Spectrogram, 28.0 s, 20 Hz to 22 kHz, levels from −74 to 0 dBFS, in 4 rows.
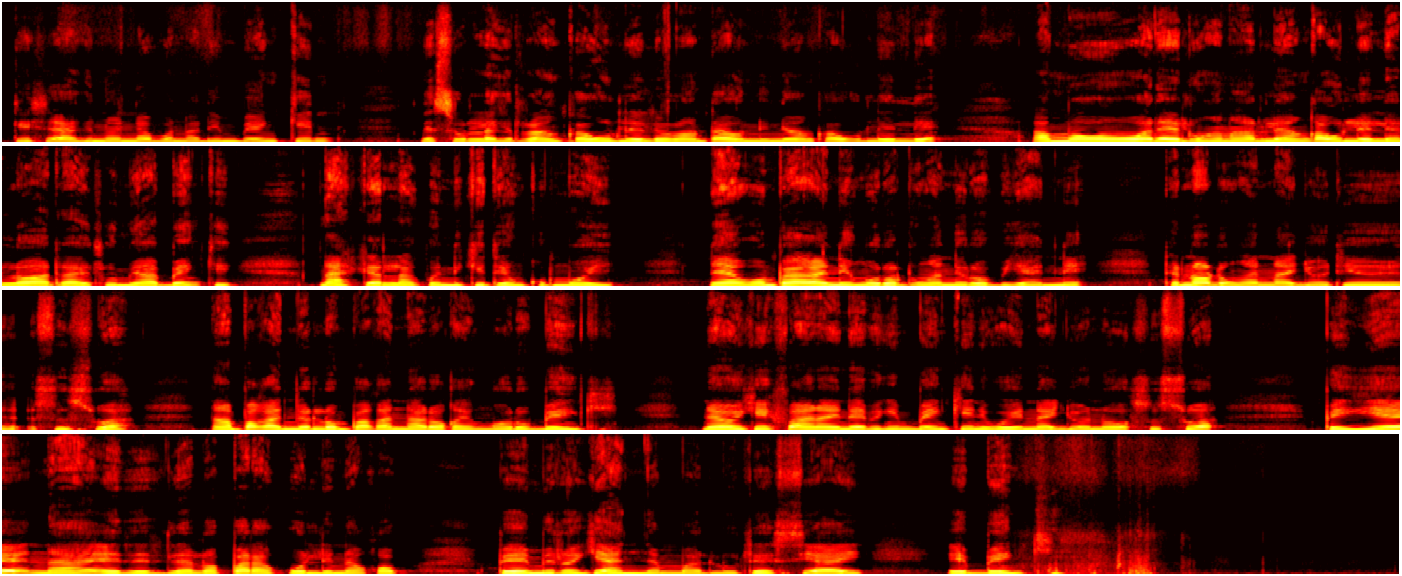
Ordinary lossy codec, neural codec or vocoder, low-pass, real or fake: none; none; none; real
